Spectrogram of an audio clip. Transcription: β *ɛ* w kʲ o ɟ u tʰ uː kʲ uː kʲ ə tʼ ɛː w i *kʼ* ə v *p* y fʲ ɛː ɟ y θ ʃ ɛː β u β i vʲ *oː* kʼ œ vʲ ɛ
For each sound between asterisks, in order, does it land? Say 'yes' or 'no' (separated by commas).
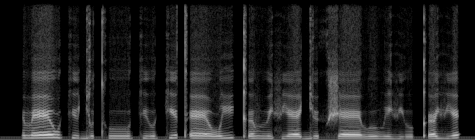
no, yes, no, no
